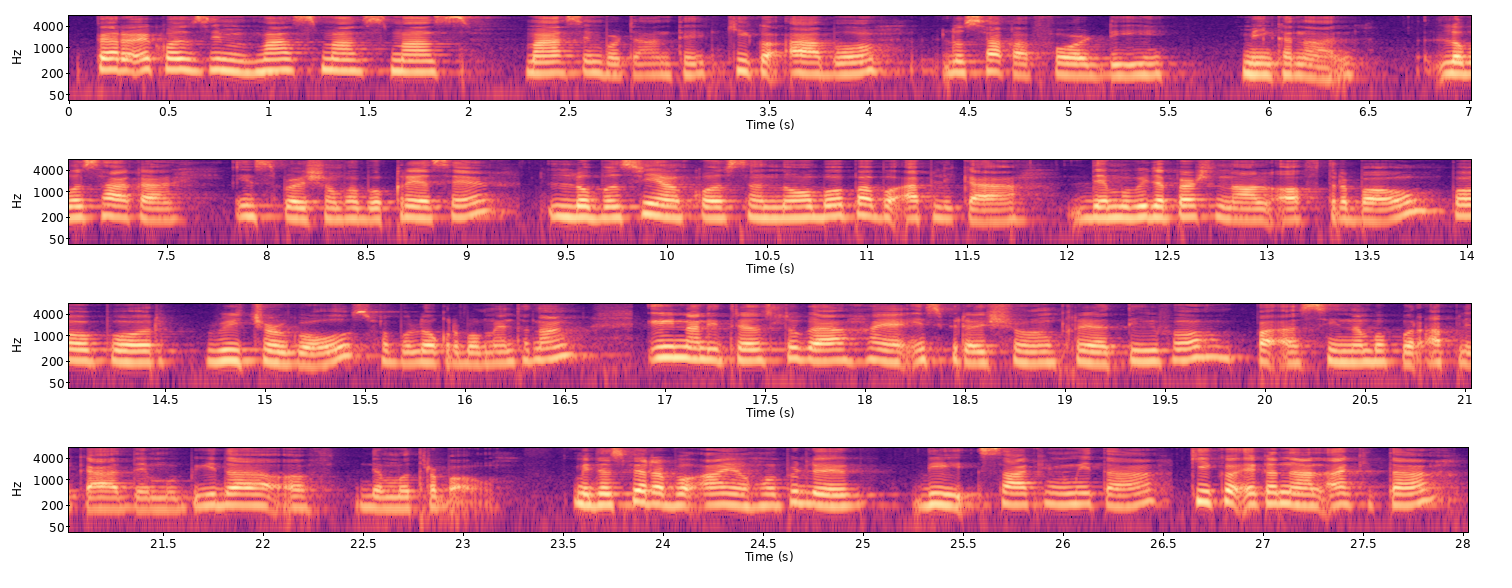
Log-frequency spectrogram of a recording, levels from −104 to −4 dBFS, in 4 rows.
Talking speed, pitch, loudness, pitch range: 135 wpm, 200 Hz, -17 LUFS, 185-215 Hz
